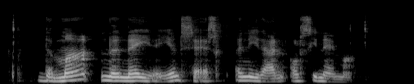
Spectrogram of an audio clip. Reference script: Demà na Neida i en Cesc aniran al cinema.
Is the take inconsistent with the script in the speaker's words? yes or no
no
